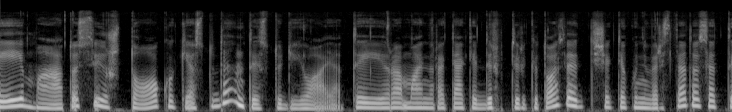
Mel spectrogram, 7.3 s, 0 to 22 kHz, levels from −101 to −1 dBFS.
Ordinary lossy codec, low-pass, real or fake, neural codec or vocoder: AAC, 96 kbps; 14.4 kHz; real; none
